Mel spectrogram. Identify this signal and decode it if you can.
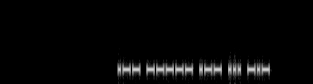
Morse code, heard as a keyed tone, about 47 wpm, 690 Hz. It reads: W0WSK
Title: USA Call Signs - 5 Characters - 6x Character Spacing - 50wpm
